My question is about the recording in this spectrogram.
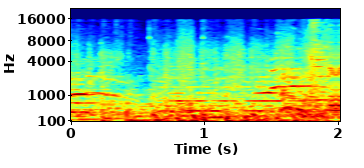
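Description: Loud film score over fight sound effects: blows and a crash as two men brawl.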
